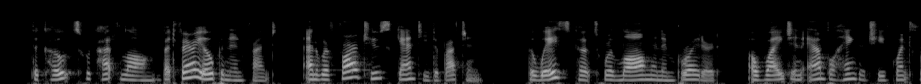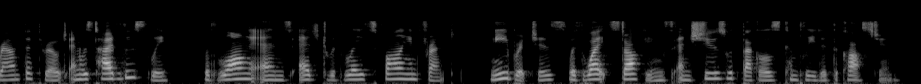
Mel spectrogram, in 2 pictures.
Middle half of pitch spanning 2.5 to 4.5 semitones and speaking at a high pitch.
Yes: average, 3.6 semitones; high, 225 Hz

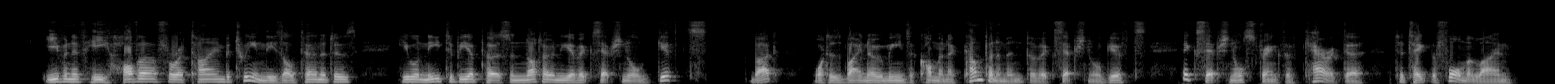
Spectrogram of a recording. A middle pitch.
No: low, 100 Hz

